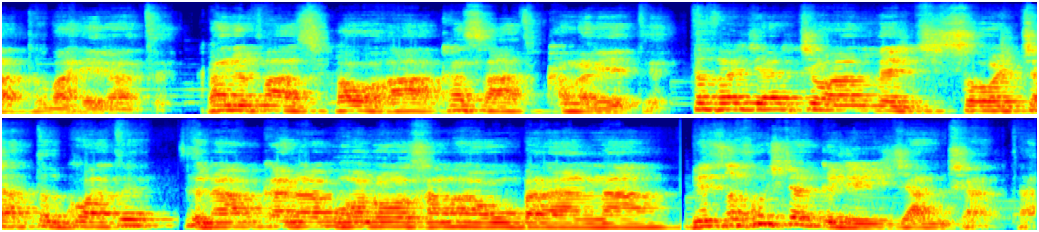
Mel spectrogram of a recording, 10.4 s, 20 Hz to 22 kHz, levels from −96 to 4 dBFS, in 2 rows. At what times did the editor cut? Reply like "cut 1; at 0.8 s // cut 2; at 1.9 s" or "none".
cut 1; at 8.5 s

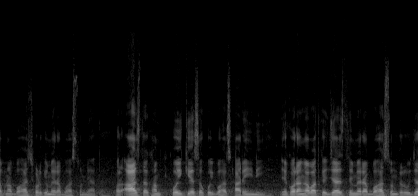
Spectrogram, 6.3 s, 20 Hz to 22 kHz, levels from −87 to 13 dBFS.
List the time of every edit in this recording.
cut 1; at 1.6 s // cut 2; at 2.5 s // cut 3; at 4.0 s

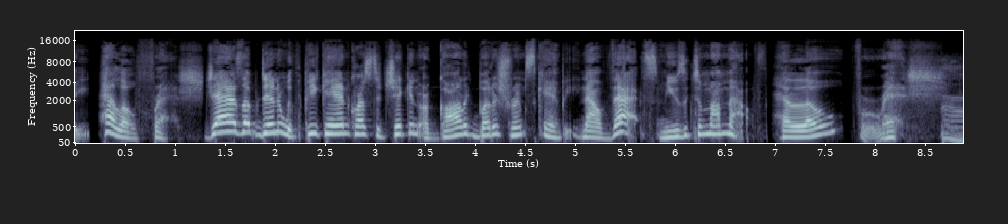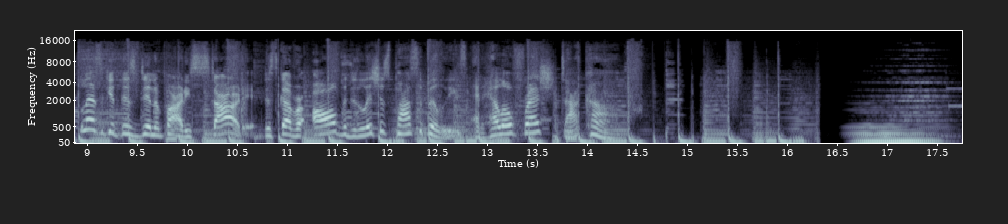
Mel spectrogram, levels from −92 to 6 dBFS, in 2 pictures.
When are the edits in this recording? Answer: cut 1; at 16.3 s

